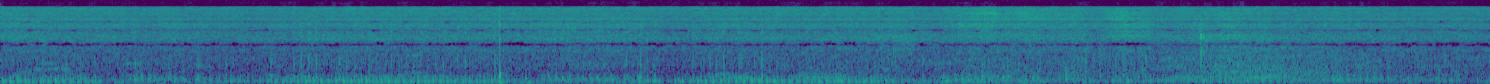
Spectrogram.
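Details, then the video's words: A pet cat padding on a pillow purrs in a continuous low throaty rumble, gently pulsing in loudness, with a faint tap partway through. "Cat padding a pillow , purring and a sneeze at end"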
